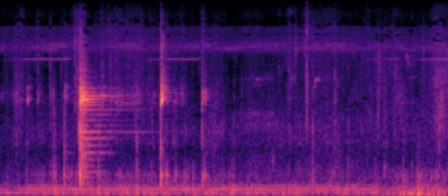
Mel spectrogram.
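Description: A small fire crackles and pops.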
